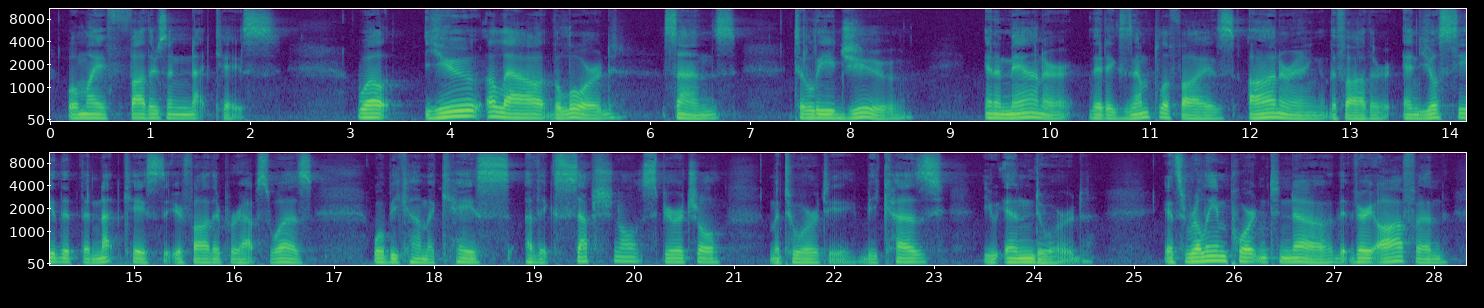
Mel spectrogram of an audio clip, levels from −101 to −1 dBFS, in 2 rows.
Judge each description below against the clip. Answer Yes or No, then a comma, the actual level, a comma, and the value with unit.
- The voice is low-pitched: Yes, low, 105 Hz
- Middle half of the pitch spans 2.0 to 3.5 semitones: Yes, average, 3.0 semitones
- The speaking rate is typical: No, slow, 110 wpm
